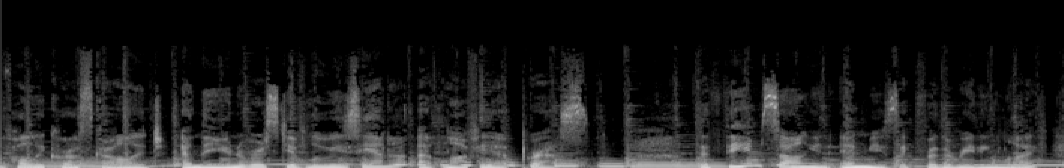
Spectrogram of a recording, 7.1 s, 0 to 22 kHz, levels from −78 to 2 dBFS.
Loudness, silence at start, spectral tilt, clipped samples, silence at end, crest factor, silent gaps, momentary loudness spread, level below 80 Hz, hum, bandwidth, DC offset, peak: -18 LUFS; 0 s; -7 dB/octave; under 0.1%; 0 s; 12 dB; none; 8 LU; -46 dBFS; none; 13 kHz; under 0.1%; -4 dBFS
